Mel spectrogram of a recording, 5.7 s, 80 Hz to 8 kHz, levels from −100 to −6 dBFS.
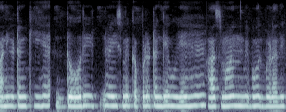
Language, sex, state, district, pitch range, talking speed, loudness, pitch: Hindi, female, Uttar Pradesh, Etah, 245-250 Hz, 180 wpm, -23 LUFS, 245 Hz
